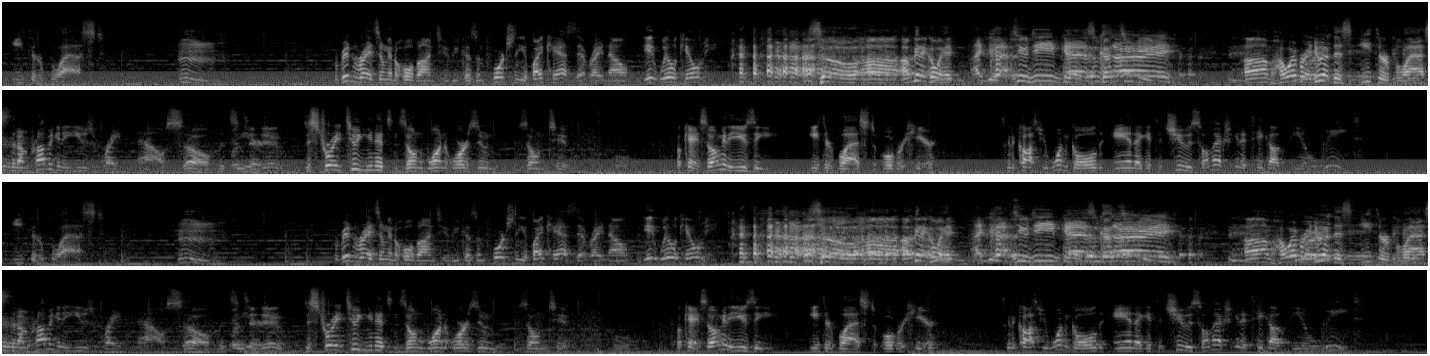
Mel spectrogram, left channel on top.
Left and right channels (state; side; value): noise; left; hum, 17 dB below the sound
